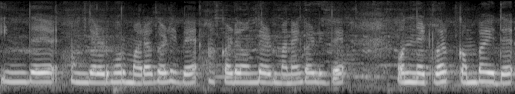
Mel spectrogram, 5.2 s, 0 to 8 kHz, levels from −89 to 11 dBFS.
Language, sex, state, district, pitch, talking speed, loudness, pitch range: Kannada, female, Karnataka, Mysore, 270 Hz, 175 wpm, -14 LUFS, 260-275 Hz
